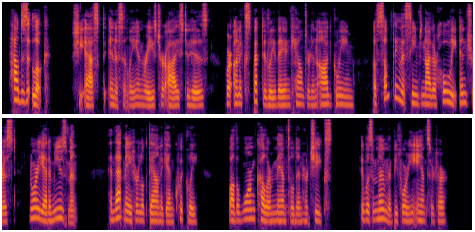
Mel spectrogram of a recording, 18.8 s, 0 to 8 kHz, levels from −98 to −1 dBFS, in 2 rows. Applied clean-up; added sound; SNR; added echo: neural mask model Resemble Enhance denoiser.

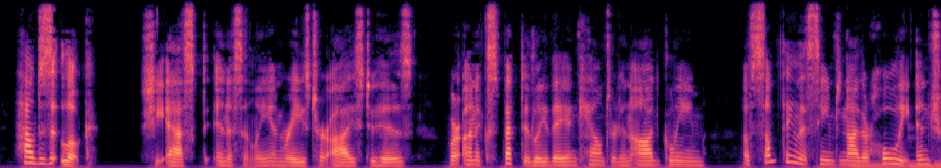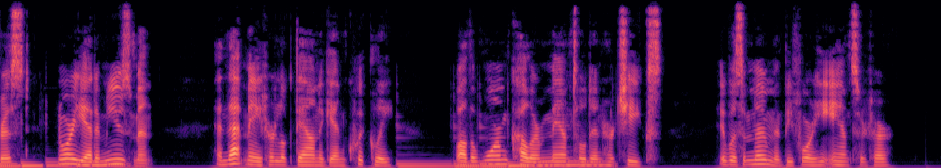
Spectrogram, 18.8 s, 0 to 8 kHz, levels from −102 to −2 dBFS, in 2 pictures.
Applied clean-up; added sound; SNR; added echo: none; Electric guitar; 9 dB; none.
